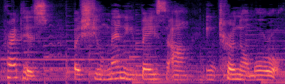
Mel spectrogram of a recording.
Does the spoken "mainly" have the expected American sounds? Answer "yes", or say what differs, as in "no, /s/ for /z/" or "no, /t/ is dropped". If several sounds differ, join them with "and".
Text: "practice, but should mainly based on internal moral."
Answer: no, /l/ is dropped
